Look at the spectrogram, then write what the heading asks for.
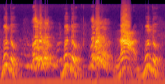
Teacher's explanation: گول, خوب ہونٹ گول کیجیے. بدو, جلدی سے, کھینچنا نہیں ہے. پیش کو زبر زیر پیش کو جلدی پڑھنا ہے.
